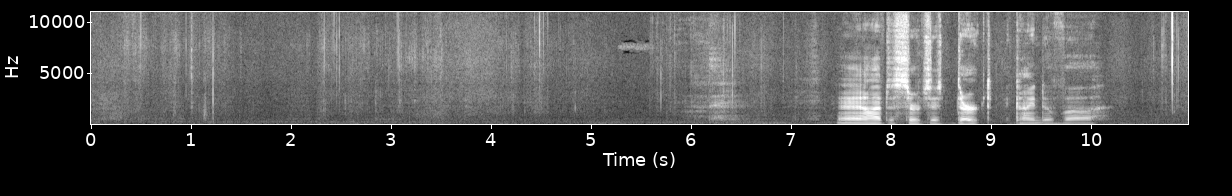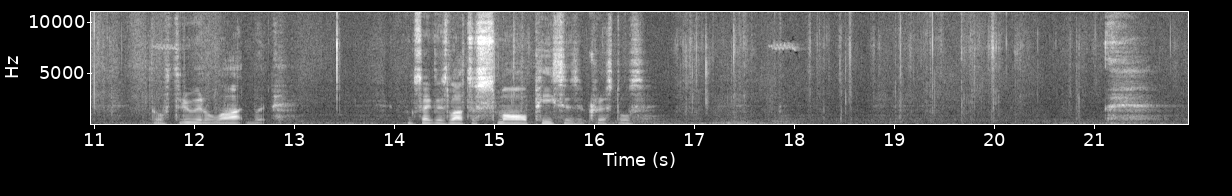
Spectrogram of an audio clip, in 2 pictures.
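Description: Fingers scrape and dig through loose soil.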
